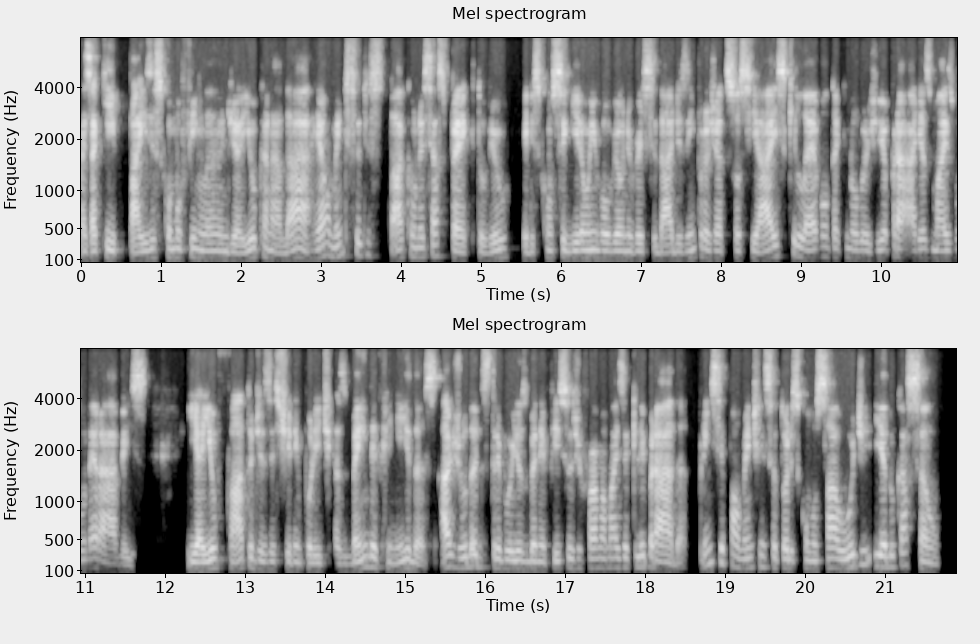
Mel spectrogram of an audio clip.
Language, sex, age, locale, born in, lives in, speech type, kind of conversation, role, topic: Portuguese, male, 30-34, pt-BR, Brazil, Spain, read, expert-assistant, expert, Por que investir em exploração espacial faz sentido mesmo com tantos problemas sociais no Brasil?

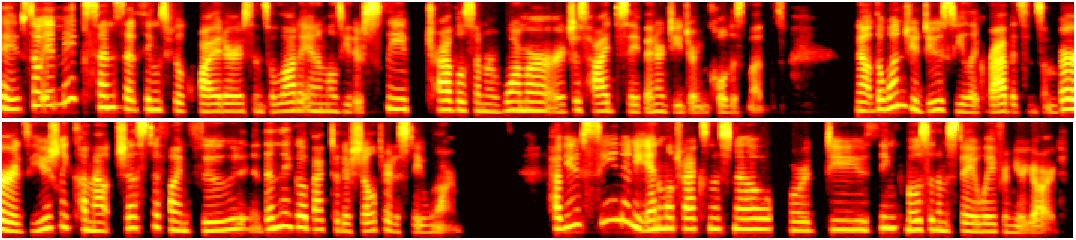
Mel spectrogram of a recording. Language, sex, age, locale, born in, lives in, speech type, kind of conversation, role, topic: English, female, 30-34, en-US, United States, United States, read, expert-assistant, expert, Why do some animals hibernate during the winter rather than staying active?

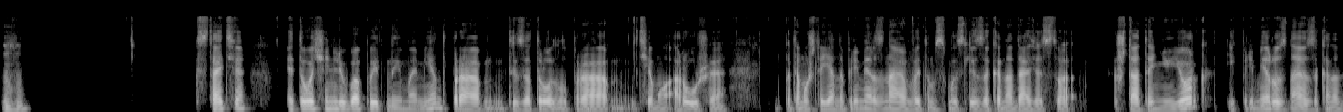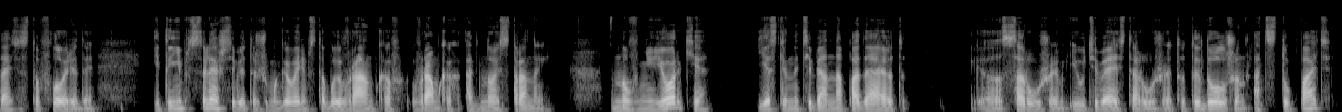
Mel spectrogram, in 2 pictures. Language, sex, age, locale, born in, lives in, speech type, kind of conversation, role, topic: Russian, male, 45-49, ru-RU, Ukraine, United States, conversation, unstructured, none, Что вы думаете о несправедливости в судебной системе?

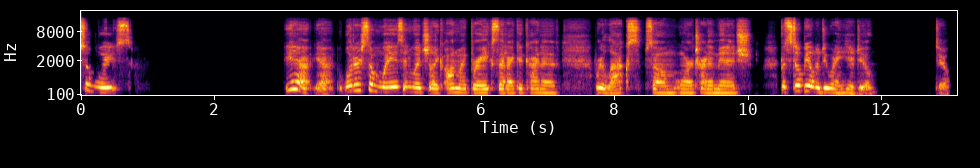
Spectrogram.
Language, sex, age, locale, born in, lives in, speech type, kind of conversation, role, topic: English, female, 25-29, en-US, United States, United States, conversation, advice, user, How can I better manage stress from daily responsibilities?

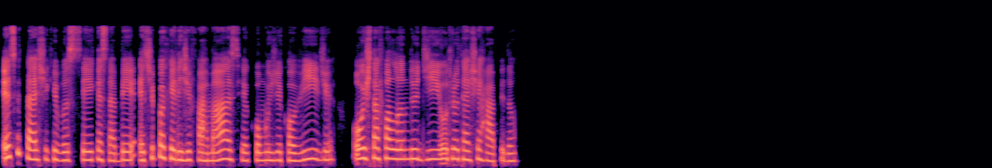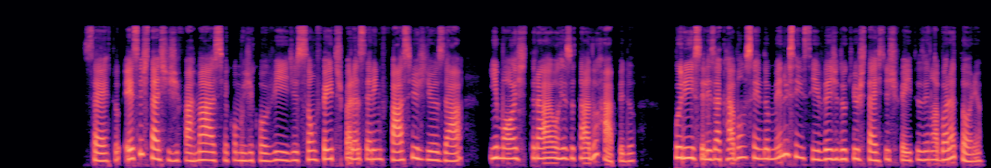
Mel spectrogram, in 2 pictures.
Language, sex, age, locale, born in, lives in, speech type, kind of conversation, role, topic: Portuguese, female, 20-24, pt-BR, Brazil, Italy, read, expert-assistant, expert, Como a ciência pode ajudar a combater doenças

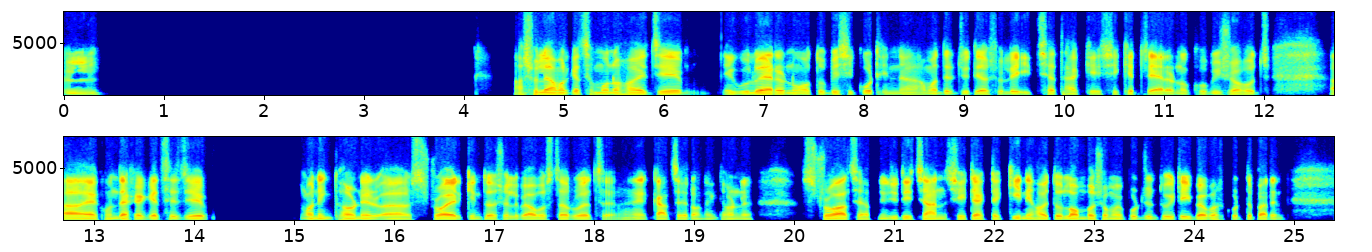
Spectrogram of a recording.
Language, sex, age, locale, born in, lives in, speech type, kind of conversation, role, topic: Bengali, male, 30-34, bn-BD, Bangladesh, Bangladesh, conversation, podcast, guest, প্লাস্টিকের ব্যবহার কমানোর সহজ উপায় কী কী?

